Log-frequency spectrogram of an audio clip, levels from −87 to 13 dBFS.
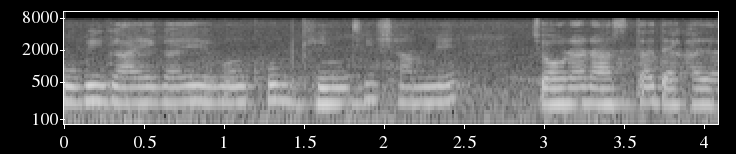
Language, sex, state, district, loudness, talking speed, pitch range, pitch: Bengali, female, West Bengal, Paschim Medinipur, -14 LUFS, 160 wpm, 200-210 Hz, 205 Hz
